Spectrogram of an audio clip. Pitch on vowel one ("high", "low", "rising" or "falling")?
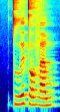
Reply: rising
